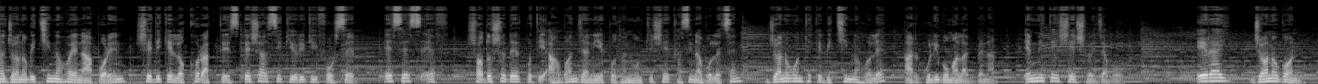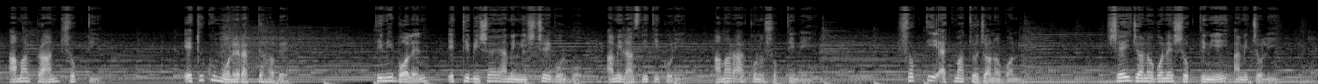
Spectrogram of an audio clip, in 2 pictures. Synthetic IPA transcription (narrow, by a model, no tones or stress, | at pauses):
ad͡ʑɔnobit͡ɕːɕʰinːoɦɔenapɔɾenʃed̪ikelokʰːoɾak̚ʰt̪espeʃalsikijuɾiʈifoɾseɾ | esesḛf | ʃɔd̪oʃːod̪eɾpɾot̪iʔa̰ɦoband͡ʑanijepɾod̪ʱanmont̪ɾiʃekʰɦasinabolet͡ɕʰen | d͡ʑɔnoɡont̪ʰekebit͡ɕːɕʰinːoɦole | aɾɡulibomalaɡ̚bena̰ | emnit̪ejʃeʃɦoed͡ʑa̰bo̰ | eɾaj | d͡ʑɔnoɡon | amaɾpɾanʃokt̪ḭ | eʈukumoneɾak̚ʰt̪eɦɔbe | t̪inibɔlen | ek̚ʈibiʃɔeaminiʃt͡ɕojbolbo̰ | amiɾad͡ʑnit̪ikoɾḭ | amaɾaɾkonoʃokt̪inḛj | ʃokt̪iʔɛ̰kmat̪ːɾod͡ʑɔnoɡo̰n | ʃejd͡ʑɔnoɡoneɾʃokt̪inijejʔamit͡ɕolḭ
